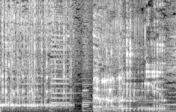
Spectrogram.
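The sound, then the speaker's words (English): Two long, loud burps into a face mask, separated by a brief pause, the first a steady mid-pitched drone, the second rougher and rumbling as it trails off, in a comedy sketch about KFC. No talking. “Now we say it's burping to your mask smelling good.”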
